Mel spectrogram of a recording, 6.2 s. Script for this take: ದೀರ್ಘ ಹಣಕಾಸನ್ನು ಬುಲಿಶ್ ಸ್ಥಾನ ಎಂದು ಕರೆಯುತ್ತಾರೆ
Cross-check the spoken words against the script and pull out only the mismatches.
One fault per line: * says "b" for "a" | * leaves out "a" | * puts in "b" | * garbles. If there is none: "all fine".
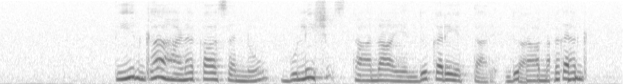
* garbles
